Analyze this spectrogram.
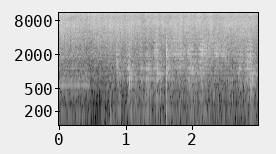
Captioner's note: writing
